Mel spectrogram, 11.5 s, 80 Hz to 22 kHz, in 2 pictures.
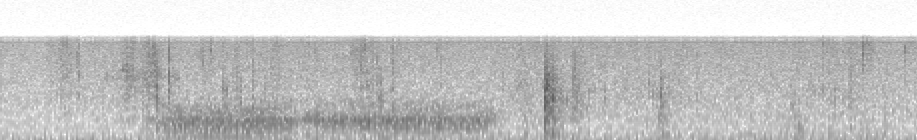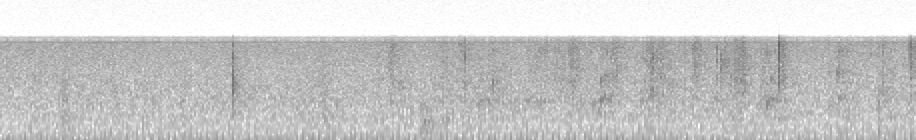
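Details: Yorkshire Terrier puppies, 32 days old, indoors: a drawn-out, harmonic whining grumble lasting about two seconds, followed by rustling and light scratching.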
